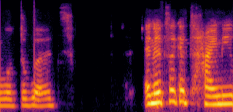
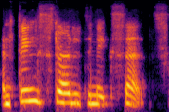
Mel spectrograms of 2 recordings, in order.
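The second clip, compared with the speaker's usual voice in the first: normal talking voice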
